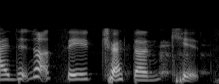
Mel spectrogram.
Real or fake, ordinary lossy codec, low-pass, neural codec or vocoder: real; MP3, 48 kbps; 5.4 kHz; none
